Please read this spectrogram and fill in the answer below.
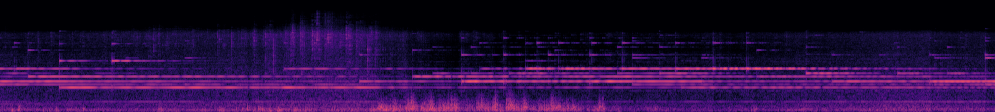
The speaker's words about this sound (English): And just when you feel completely overcome with sadness and with loss, the wind will slowly start to move the wind chimes. And all around you, you are surrounded by this beautiful melody that just sounds like love.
